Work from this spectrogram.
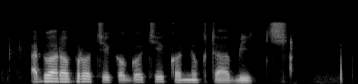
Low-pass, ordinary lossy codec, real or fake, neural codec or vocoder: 7.2 kHz; none; fake; codec, 24 kHz, 0.9 kbps, DualCodec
